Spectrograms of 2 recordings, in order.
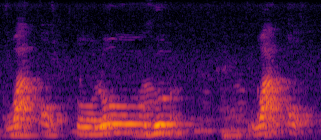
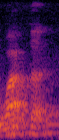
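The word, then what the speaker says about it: وَقَاتِلُوهُمْ: Waqu tuluhum. Jadi sambil monyong bacanya waqu tuluhum. Dan waqe ya nggak bisa. Waqe tuh ya bisa. Dia harus monyong.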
